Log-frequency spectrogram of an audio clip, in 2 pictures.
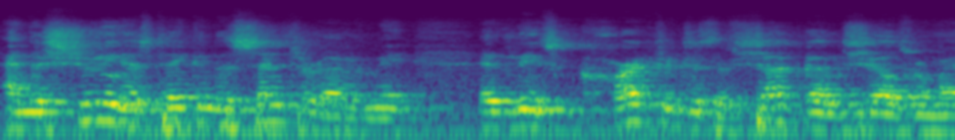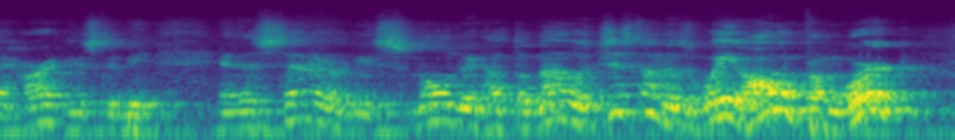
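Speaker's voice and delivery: dramatic spoken-word poem, building to loud cries; poem reading. Acted. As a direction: perform the poem with rising passion. Reads her poem aloud.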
